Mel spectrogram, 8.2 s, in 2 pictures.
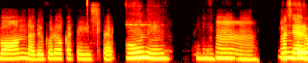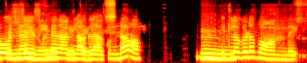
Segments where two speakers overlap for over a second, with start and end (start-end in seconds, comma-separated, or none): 3.8-5.7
